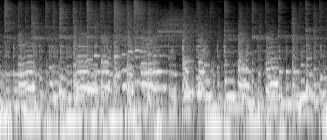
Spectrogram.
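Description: Live jazz-funk organ trio playing: Hammond organ, electric guitar and drum kit. The organ also carries a moving bass line under the melody, over a busy drum beat.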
